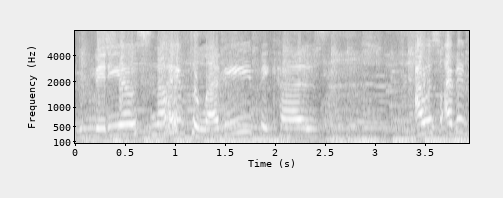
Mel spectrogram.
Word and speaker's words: Levy: and I'm like no he didn't even say Levy he said Levi or something like he mispronounced Levy's name and I was like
